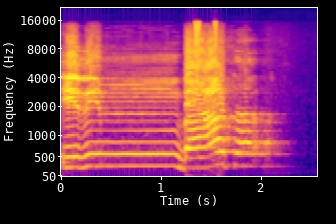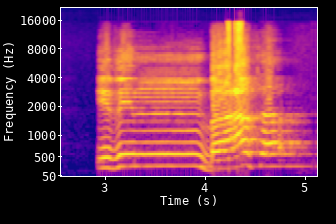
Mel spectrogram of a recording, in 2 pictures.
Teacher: यहां पर इक़लाब भी होगा और साथ ही साथ नाक में आवाज को भी रोका जाएगा। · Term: गुन्ना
